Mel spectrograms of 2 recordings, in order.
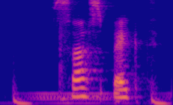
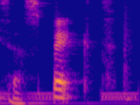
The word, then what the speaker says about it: suspect: En la pronunciación sí que se diferencian porque los sustantivos tienen el acento en la primera sílaba y los verbos en la última.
